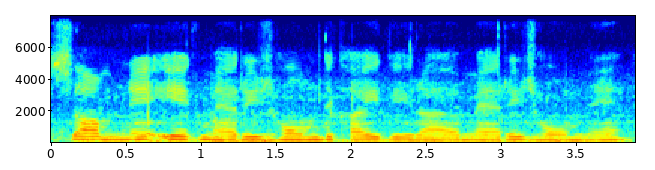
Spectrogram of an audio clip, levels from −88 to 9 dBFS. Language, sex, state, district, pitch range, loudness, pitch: Hindi, female, Uttar Pradesh, Shamli, 175-195 Hz, -16 LUFS, 185 Hz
